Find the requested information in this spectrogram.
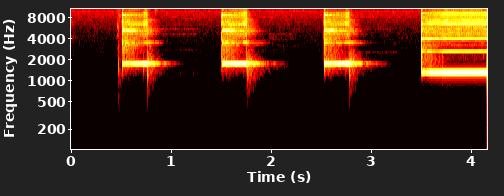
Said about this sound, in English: The beeps will sound like this.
